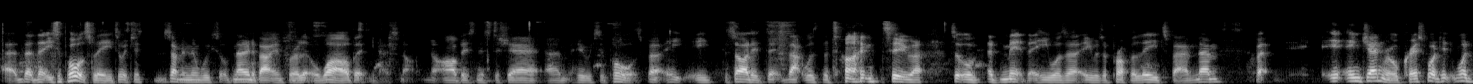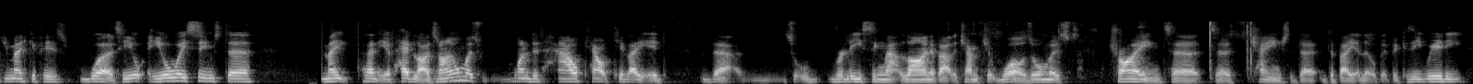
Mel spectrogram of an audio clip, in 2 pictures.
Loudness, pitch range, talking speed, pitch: -19 LUFS, 105-135 Hz, 230 wpm, 115 Hz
